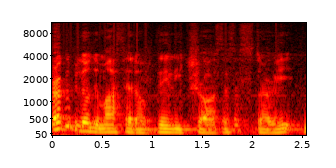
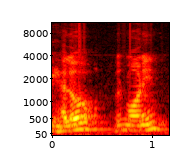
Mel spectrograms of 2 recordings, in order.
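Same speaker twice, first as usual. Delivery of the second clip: to someone hard of hearing; 6 semitones higher, 5 dB louder than usual. Real, not acted. Host calls new caller.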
